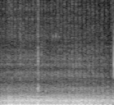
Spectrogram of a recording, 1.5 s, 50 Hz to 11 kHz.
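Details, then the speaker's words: Craftsman riding mower with a 19 hp Briggs & Stratton Opposed Twin, after a new ignition switch, battery and spindles, restarted: a steady, even low putter with a regular firing beat and no misses or knocks; it idles cleanly. "But this is about as good as this one's going to get, I think. Runs fine for what it is."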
